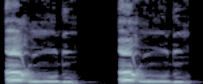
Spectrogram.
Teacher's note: huruf hamzah tidak boleh panjang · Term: 1 harokat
